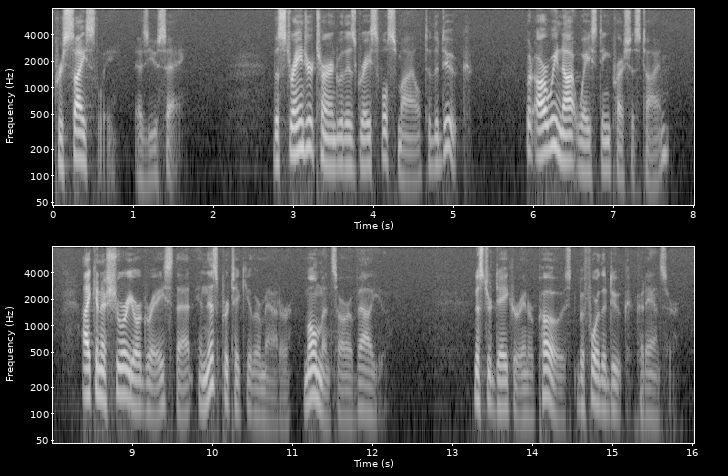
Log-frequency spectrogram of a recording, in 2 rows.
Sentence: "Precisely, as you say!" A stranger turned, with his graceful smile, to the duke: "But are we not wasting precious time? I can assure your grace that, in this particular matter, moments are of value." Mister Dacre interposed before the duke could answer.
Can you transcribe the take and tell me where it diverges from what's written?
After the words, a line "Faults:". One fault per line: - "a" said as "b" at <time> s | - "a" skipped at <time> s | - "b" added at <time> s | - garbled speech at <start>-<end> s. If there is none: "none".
"Precisely, as you say!" The stranger turned, with his graceful smile, to the duke: "But are we not wasting precious time? I can assure your grace that, in this particular matter, moments are of value." Mister Dacre interposed before the duke could answer.
Faults:
- "A" said as "The" at 2.8 s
